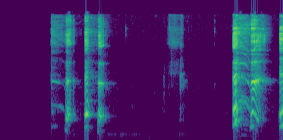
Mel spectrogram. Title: Batuk diketawain ()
